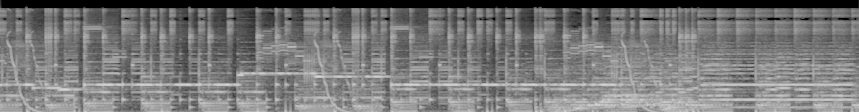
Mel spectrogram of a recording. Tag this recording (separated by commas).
Music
